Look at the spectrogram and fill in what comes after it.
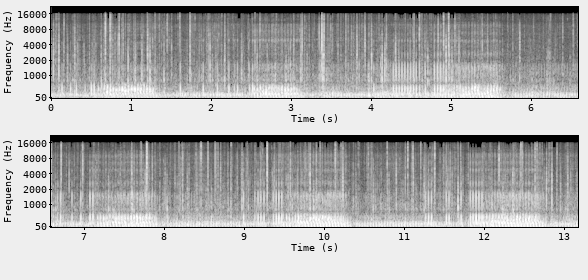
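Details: Sleeping domestic cat purring beside a crackling fireplace in a cozy room; low rumbling purr swells and fades in cycles about every two seconds, with sharp snapping fire crackles throughout.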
